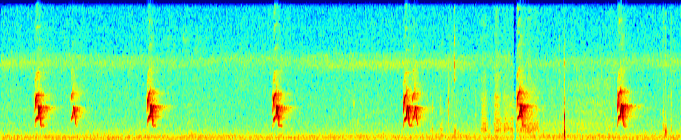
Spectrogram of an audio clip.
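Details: Swallow-tailed manakin at Acaraí State Park, São Francisco do Sul, Santa Catarina, Brazil, gives short, husky mid-pitched notes, single or in quick pairs, about every two seconds, over a steady high insect-like hiss.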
